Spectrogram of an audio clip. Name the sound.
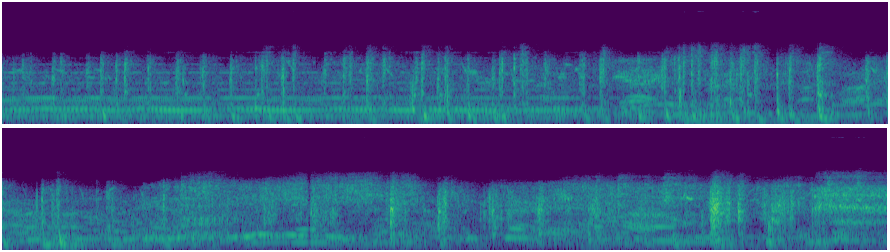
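horse hooves clip-clopping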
